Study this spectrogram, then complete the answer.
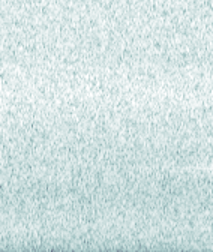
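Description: Broadband, steady rush of a river flowing beside a natural riverside campsite in Sentul, a constant near wash of water with no breaks or voices.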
